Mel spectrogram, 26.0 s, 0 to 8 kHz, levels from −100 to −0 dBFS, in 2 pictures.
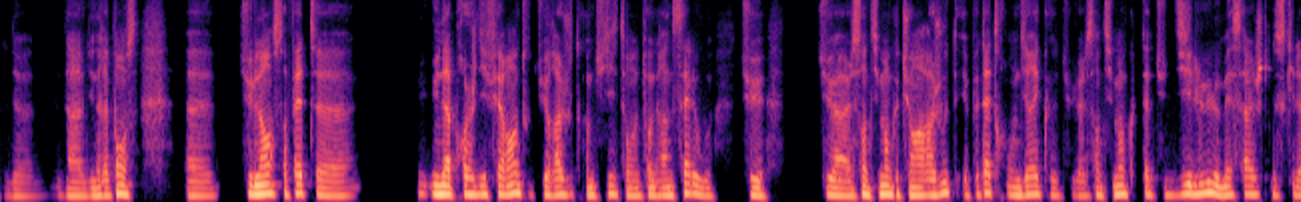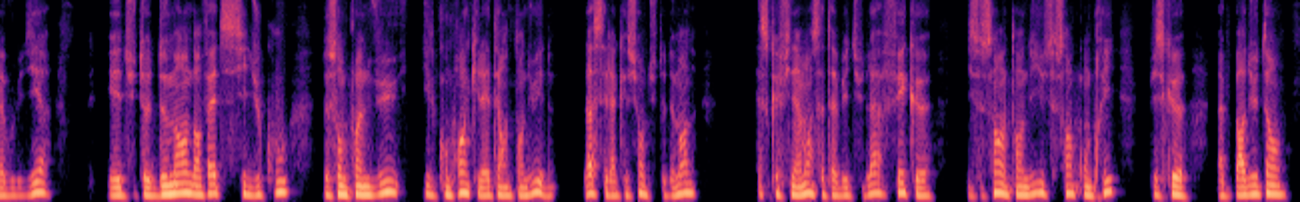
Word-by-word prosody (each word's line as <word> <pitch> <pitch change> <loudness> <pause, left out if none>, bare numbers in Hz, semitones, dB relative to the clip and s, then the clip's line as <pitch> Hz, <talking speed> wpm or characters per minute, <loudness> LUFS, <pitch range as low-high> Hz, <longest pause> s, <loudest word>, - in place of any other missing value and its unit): de 100 -1 -11 0.2
d'un 105 -2 -4
d'une 105 +2 -1
réponse, 120 +3 +2 0.5
heu, 105 0 -5 0.2
tu 130 - +2
lances 135 +1 +7
en - - 0
fait, 135 0 0
heu, 105 -1 -2 0.7
u 135 - -10
une 130 -1 +9
approche 125 0 +4
différente, 125 +3 +2
ou - - -19
tu 125 - -5
rajoutes 120 0 -1
comme 115 -1 -1
tu - - -11
dis 125 - -1
ton 110 -2 -3
ton 115 +3 -2
grain 115 +1 0
de 115 - +1
sel 140 +4 0
ou 110 -3 -2 0.3
tu 110 -4 0 0.5
tu 120 -2 0
as 110 -1 +2
le 105 - -1
sentiment 125 +4 +3
que 120 - -2
tu 115 - -8
en 115 0 +4
rajoutes 120 +6 +1
et 115 - -7
peut-être, 140 +5 -3
on 120 - -3
dirait 125 +3 +2
que 115 -2 -12
tu 105 +1 -14
as - - -7
le - - -8
sentiment 115 +4 0
que, 125 - -12
peut-être, 120 -2 -5
tu 115 - -16
dilues 130 +6 +3
le 130 - +5
message 120 +1 -1
de 115 - -8
ce 110 - -6
qu'il 115 - -6
a 110 - -1
voulu 110 0 -10
dire, 145 +5 0 0.6
et 115 0 +1
tu 105 +2 -11
te 115 - -1
demandes 130 +6 +6
en 125 - +3
fait, 140 +2 0
si 135 - -3
du 120 +1 -2
coup, 160 +6 0 0.3
de 120 - -2
son 125 +2 +4
point 125 +2 +3
de 120 - +5
vue, 150 +5 +2 0.2
il 125 -4 -4
comprend 130 +7 +1
qu'il 120 -5 -6
a 110 - 0
été 115 +1 -4
entendu, 115 +5 0
et - - -2
donc, 110 +1 -12 0.3
là 140 - +2
c'est 120 - -4
la 105 - -3
question, 110 +5 -3
tu - - -16
te 110 - -14
demandes: 135 +7 0 0.6
«Est-ce 125 - -5
que 125 - -3
finalement 125 +4 +2
cette 120 -4 -7
habitude-là 115 +6 -3
fait 145 +3 -2
qu'il 110 -2 -7
se 95 - -10
sent 150 - 0
entendu, 125 -2 +2
il - - -2
se - - -10
sent 140 - -2
compris?» 150 +8 -1 0.3
puisque, 120 +1 -6 0.4
la 105 - -7
plupart 115 +4 0
du 130 0 +1
temps, 130 -2 +1
120 Hz, 240 wpm, -23 LUFS, 110-130 Hz, 0.7 s, une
